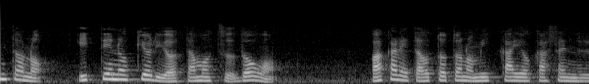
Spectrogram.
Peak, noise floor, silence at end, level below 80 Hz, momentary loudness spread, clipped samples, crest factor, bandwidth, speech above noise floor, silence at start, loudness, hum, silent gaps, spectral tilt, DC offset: -6 dBFS; -49 dBFS; 0 s; -58 dBFS; 8 LU; under 0.1%; 16 dB; 6.6 kHz; 27 dB; 0 s; -23 LUFS; none; none; -9 dB/octave; under 0.1%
